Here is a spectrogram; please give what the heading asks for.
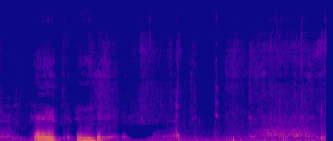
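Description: An American Bully gives two short, harmonic, moaning growls, like talking, in a quiet room.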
